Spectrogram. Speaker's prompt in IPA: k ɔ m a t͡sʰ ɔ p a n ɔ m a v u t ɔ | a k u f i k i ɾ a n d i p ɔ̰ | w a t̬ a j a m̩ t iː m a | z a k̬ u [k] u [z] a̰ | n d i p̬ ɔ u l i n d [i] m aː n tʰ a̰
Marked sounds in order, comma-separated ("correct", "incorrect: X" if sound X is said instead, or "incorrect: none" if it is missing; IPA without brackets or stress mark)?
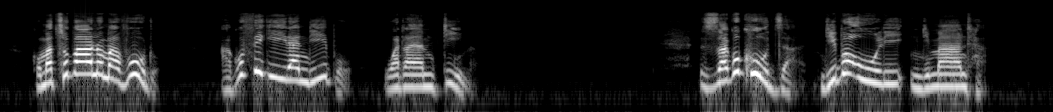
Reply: incorrect: kʰ, incorrect: d͡z, correct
